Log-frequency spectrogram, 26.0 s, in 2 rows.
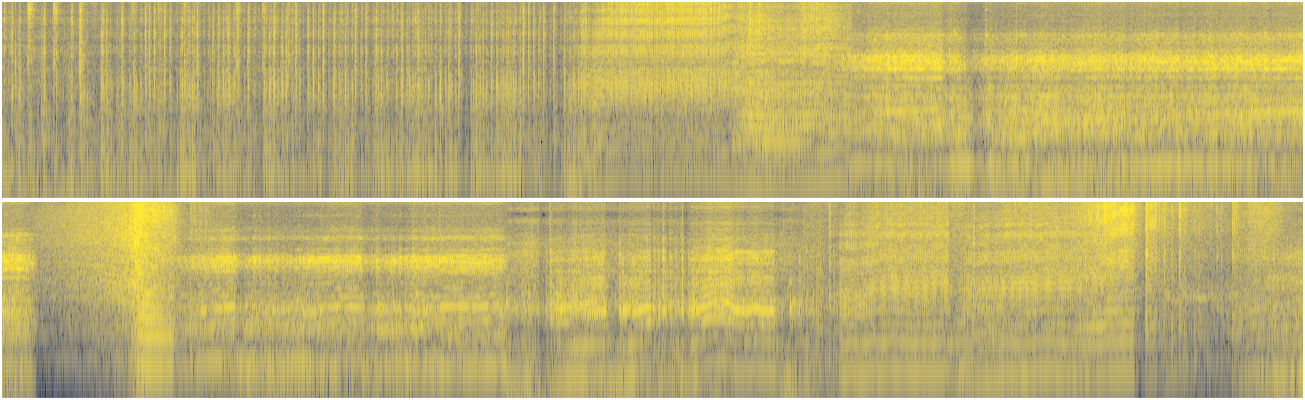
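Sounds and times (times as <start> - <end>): tyres spinning in a burnout: 0.0 - 13.4, 14.5 - 26.0
car engine idling and revving: 0.0 - 26.0.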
